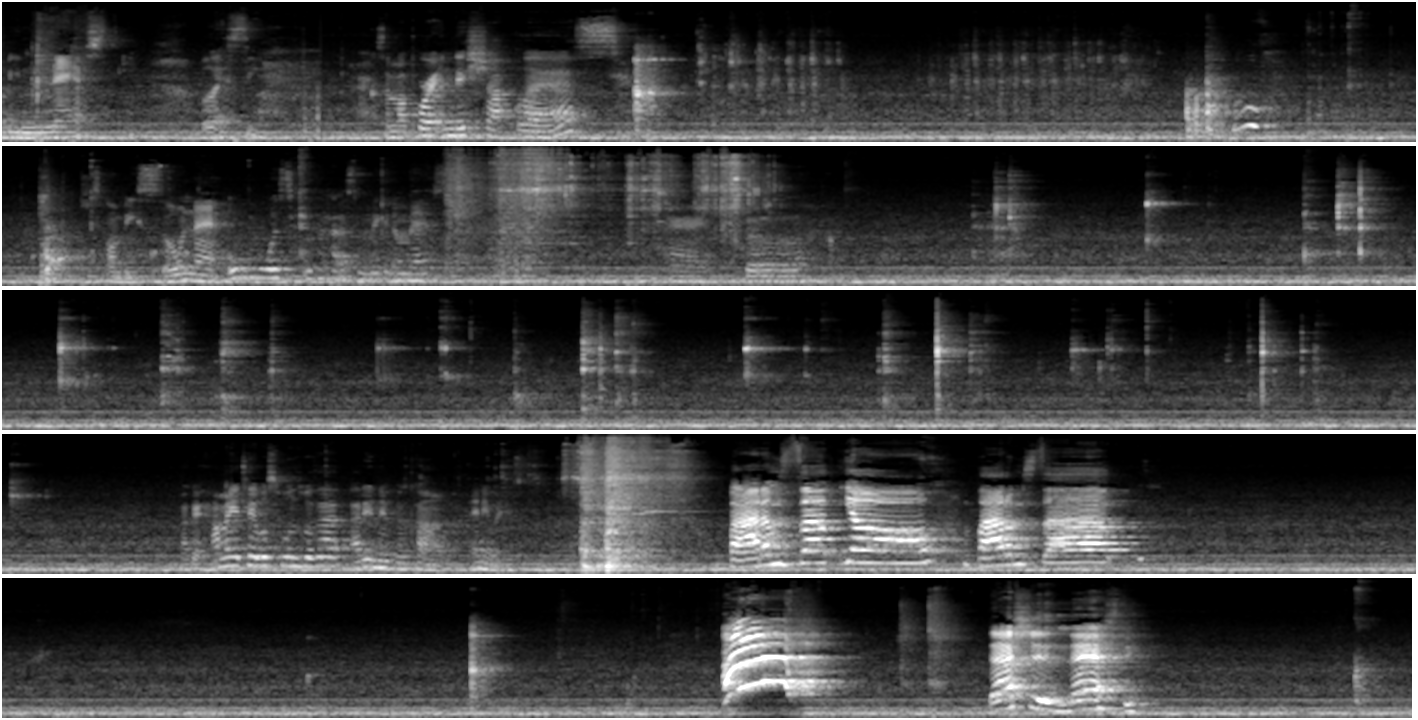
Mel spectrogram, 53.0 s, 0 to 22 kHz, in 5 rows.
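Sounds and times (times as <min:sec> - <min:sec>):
steady low hum: 0:00.0 - 0:53.0.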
